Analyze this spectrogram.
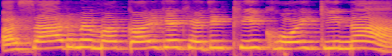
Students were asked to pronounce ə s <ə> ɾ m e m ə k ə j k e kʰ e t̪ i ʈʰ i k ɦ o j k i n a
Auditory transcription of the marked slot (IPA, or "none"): a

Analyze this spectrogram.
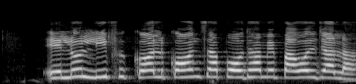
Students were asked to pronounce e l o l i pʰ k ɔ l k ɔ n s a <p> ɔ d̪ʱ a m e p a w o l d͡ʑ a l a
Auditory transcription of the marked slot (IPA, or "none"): p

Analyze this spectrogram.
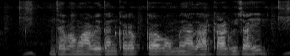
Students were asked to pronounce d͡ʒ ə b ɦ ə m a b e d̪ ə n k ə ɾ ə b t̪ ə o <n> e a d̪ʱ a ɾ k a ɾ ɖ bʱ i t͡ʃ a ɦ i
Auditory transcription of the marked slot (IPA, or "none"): m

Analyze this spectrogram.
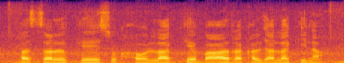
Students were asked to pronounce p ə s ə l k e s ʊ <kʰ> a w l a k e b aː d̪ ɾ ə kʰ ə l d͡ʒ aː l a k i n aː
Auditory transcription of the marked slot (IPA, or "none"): kʰ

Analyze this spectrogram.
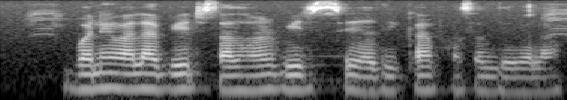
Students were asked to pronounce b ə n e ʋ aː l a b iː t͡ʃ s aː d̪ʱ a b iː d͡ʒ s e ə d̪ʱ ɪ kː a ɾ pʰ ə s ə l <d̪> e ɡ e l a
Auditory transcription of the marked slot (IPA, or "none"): d̪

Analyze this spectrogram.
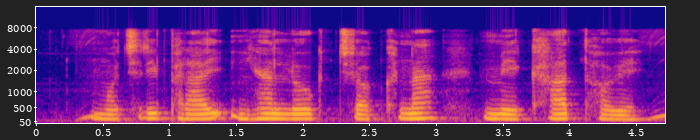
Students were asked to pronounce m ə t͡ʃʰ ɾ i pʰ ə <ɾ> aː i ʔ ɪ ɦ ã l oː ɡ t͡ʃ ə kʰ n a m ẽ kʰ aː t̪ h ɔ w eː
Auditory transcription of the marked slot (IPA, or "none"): ɾ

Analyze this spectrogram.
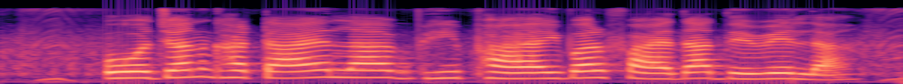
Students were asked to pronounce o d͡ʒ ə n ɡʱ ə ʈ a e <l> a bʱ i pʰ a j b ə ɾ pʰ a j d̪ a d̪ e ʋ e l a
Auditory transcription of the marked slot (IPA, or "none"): l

